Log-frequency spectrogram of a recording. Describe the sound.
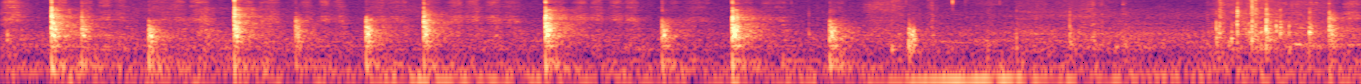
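A lecturer writes out a math formula about an inner maximum by hand during a lecture. Faint strokes tap and scratch in a quick, uneven rhythm of many short marks, with a soft rubbing sound between them.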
